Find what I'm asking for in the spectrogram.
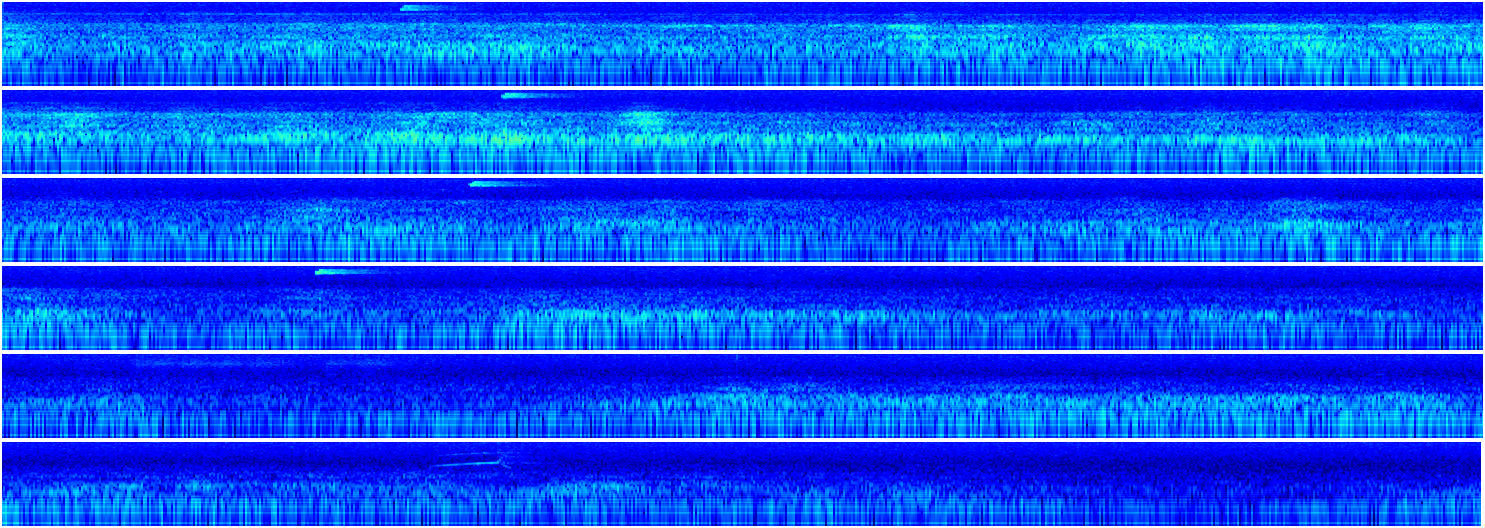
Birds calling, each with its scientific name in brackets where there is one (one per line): Great Crested Flycatcher (Myiarchus crinitus)
unidentified bird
